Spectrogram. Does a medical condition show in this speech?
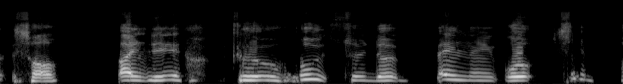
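Yes: brain lesion disability; self-described speech disability.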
